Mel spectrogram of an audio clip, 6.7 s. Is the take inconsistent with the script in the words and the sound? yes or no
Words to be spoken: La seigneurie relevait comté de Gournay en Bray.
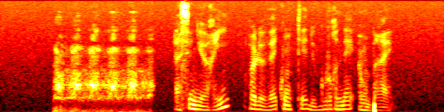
yes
